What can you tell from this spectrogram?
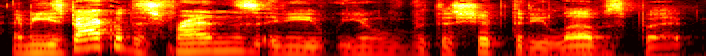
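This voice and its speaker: A man hosting a casual podcast discussion, chatty and animated, laughing often. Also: mid-range voice, brisk. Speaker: podcast host.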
